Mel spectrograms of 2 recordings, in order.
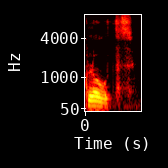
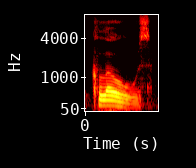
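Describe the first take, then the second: First: The word has a 'th' sound before the ending. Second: The word has no 'th' sound, like 'close'. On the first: The speaker calls it wrong. "pas clothes" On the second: The speaker calls it right. "C'est close"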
